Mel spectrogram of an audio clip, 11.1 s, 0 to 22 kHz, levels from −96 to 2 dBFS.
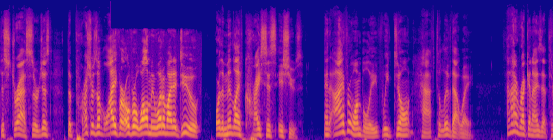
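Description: From 2.21 s to 4.04 s the speech abruptly loses its top end, with nothing above 9.1 kHz. The level shifts by roughly 5 dB and a faint new background noise sits well below it. Then it snaps back. This points to an input switched to a poorer device, likely, with no gap at either switch. The change in noise floor and level, not just the missing highs, separates it from a simple low-pass filter.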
